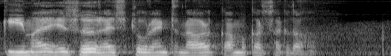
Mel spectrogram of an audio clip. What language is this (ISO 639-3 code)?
pan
